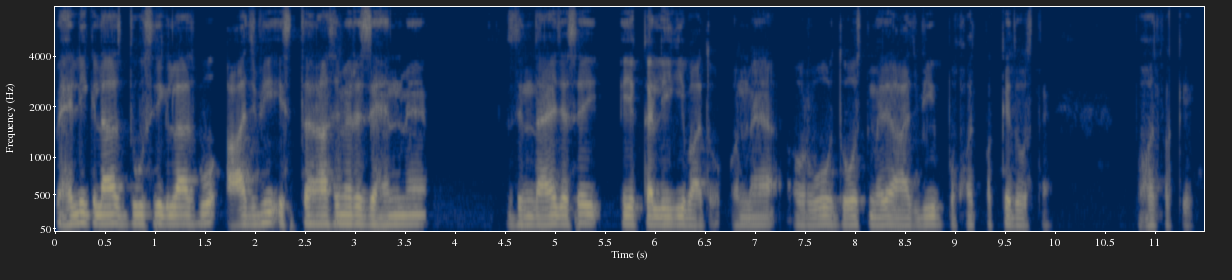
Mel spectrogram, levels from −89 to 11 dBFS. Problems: none marked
